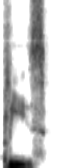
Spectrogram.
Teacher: to please the word is not pronounced please it's pronounced please using the ZZ sound with vibration like in the word zebra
